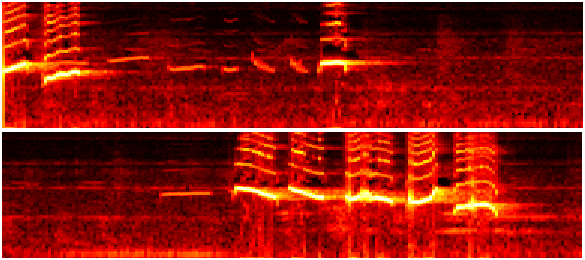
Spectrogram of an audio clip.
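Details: Oriental magpie-robin song meant to coax a silent bird into singing: brief loud whistles open, followed by scattered soft notes and a faint low hum, then a vigorous two-second string of sharp, slurred, chattering whistles.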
